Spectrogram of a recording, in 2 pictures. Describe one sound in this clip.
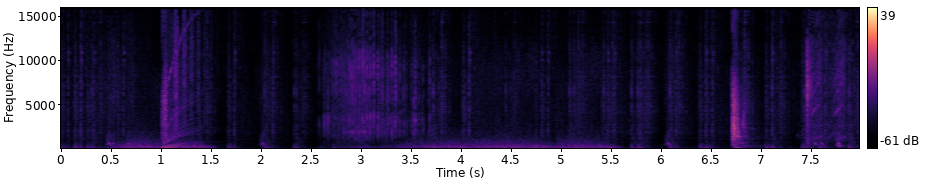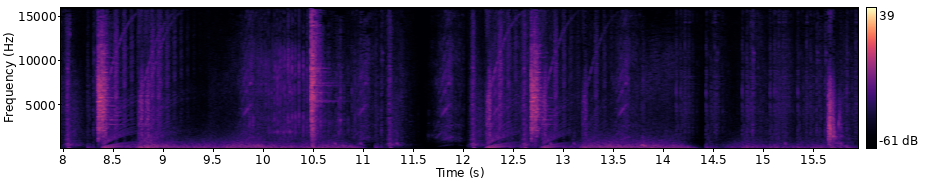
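Swords swish and clash with sharp electronic zaps.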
